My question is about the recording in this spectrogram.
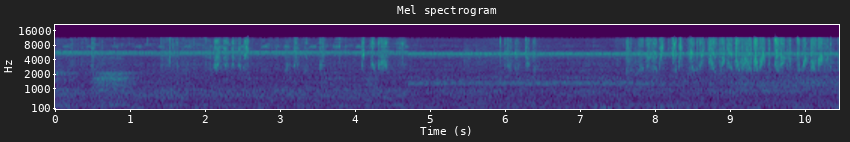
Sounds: mouse squeaking

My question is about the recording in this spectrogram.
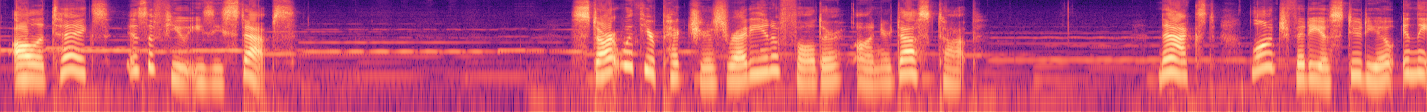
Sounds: Speech, Music

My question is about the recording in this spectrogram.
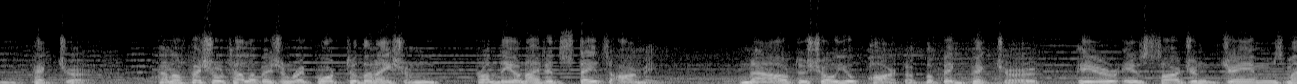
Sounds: Speech, Music

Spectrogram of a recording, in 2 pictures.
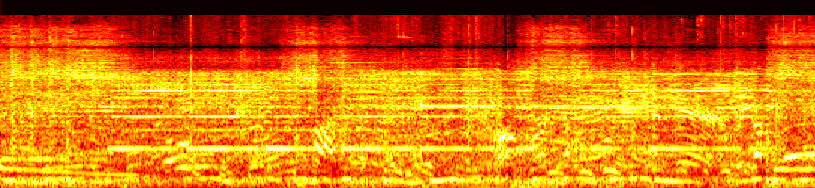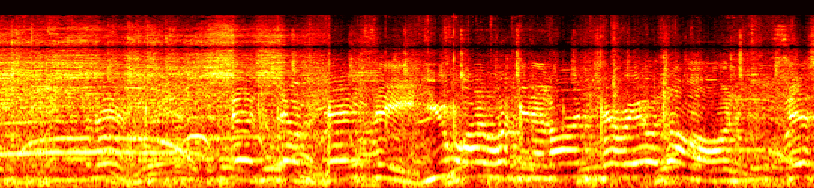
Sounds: Music, Speech, Country

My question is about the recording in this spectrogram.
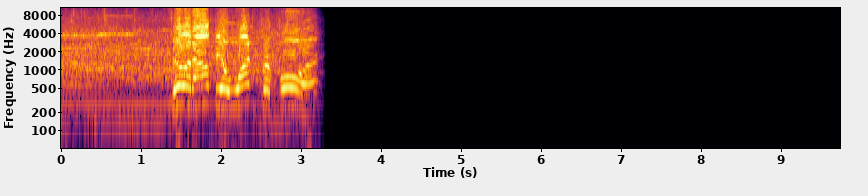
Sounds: Speech, Cheering

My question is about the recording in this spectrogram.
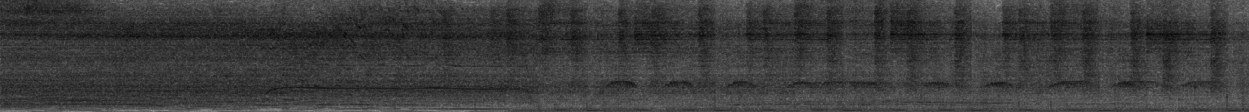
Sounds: Music

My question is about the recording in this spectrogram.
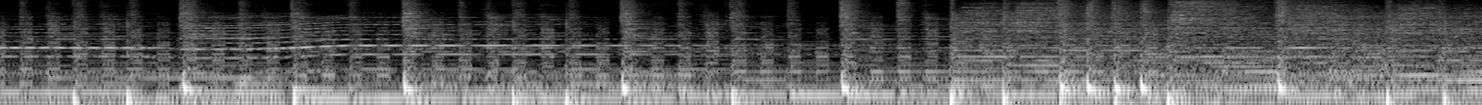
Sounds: Music

